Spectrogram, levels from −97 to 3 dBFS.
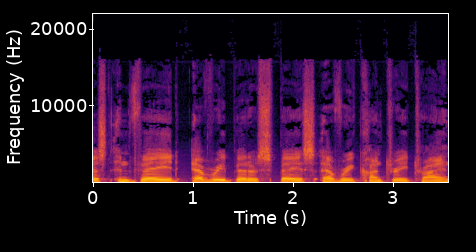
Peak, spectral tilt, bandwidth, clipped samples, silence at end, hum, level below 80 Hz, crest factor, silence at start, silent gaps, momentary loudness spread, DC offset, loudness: -8 dBFS; -5.5 dB/octave; 16.5 kHz; under 0.1%; 0 s; none; -60 dBFS; 12 dB; 0 s; none; 5 LU; under 0.1%; -20 LUFS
